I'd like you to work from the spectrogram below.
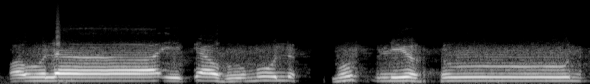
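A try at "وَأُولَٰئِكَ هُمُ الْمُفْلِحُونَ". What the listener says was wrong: এই শেষের হুটা আরেকটু গলার মধ্যে যেতে হবে। হুন, হুমুল মুফলিহুন।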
